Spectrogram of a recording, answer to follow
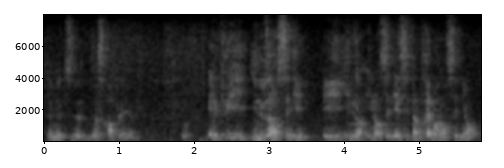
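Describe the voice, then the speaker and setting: A man's voice: high voice, brisk, slight background noise. Man in his thirties, informal preacher, chatty and self-mocking, heard from a distance in a roomy hall. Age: 30s. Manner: conversational, self-deprecating, jokes with the audience. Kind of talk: informal sermon. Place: church hall. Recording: echoey room, voice from far off the mic.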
